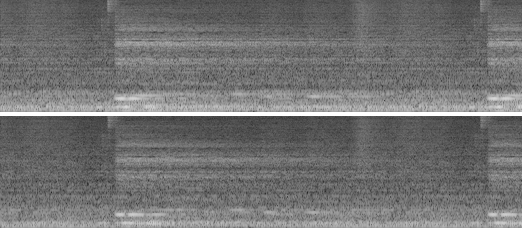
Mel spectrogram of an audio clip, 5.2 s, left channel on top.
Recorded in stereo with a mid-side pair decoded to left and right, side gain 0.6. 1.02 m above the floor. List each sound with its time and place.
0.0 s a fan: 60° left, 2 m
